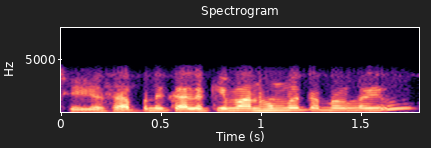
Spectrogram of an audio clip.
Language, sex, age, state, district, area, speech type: Assamese, male, 30-45, Assam, Jorhat, urban, conversation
